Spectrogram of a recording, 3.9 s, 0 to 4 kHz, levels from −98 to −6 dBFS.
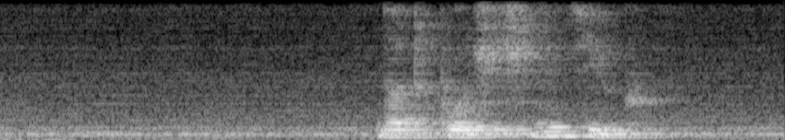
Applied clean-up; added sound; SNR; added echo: none; none; none; reverberation time 0.6 s.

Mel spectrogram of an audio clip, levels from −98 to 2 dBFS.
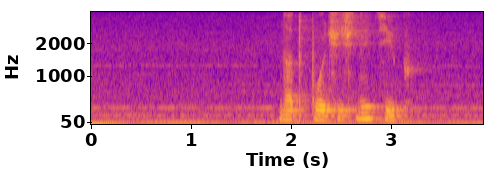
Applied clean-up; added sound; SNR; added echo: none; none; none; none.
